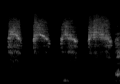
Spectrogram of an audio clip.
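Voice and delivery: very soft whispered chirps; tiny hushed tweets of a dazed head; repeated voiceless little bird noises; imitated bird sounds. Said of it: "I hear birds".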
